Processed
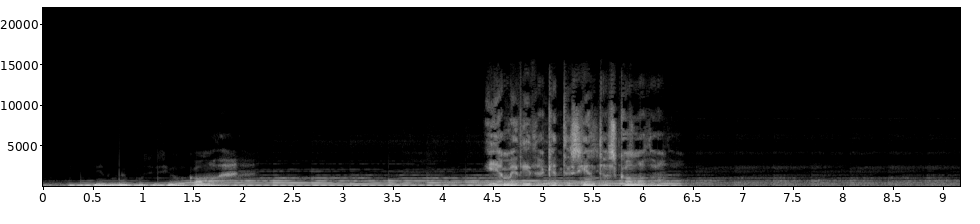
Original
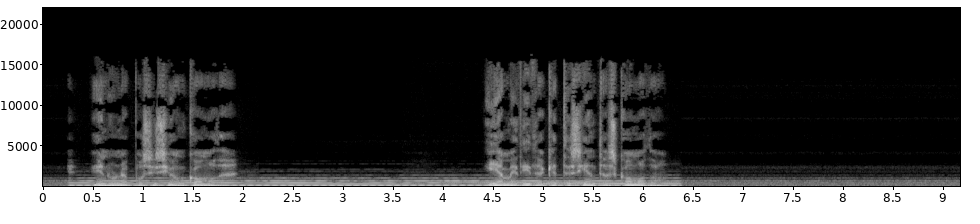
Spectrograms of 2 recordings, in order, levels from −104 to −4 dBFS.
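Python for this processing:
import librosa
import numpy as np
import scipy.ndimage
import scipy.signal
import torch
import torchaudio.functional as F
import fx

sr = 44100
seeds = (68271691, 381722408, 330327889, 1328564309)

p1 = fx.filter_sweep_lowpass(x, sr, from_hz=170.0, to_hz=6200.0, start_s=1.23, end_s=2.21, q=1.5)
p2 = fx.tremolo_shape(p1, sr, shape='saw_down', hz=2.6, depth_pct=55)
p3 = p2 + fx.echo_single(p2, sr, ms=185, db=-21.5, dry=0)
y = fx.notch_cascade(p3, sr, direction='rising', hz=0.69)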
